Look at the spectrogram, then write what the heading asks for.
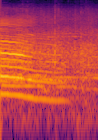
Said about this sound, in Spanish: Oh, ¡un fuerte aplauso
